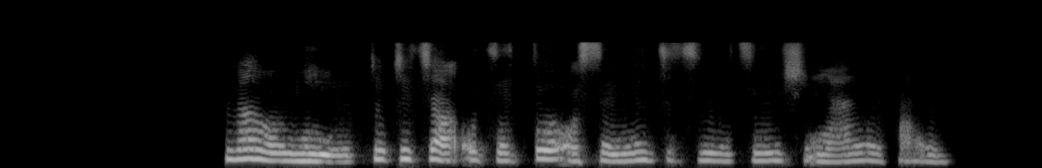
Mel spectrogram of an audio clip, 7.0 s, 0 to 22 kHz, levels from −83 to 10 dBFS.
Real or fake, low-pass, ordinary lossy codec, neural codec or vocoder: fake; none; none; codec, 16 kHz, 1 kbps, FreqCodec, smaller model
